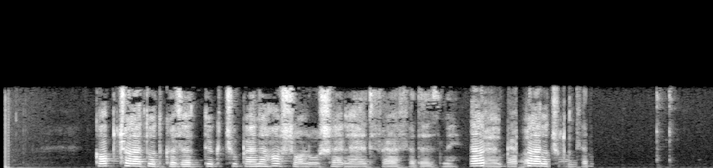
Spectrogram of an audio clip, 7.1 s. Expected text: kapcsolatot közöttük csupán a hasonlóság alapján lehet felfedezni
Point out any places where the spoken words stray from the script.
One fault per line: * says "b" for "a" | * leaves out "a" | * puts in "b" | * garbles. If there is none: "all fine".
* leaves out "alapján"
* garbles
